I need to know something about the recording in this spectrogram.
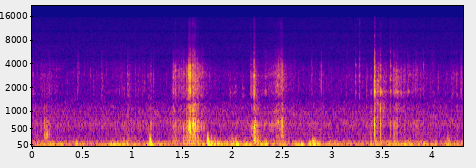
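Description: Heavy plastic bag of composted manure being torn and pulled open, crinkling in a handful of sharp crackles over a steady low rumble.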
